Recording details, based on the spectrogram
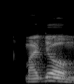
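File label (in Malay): "majum", Malay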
